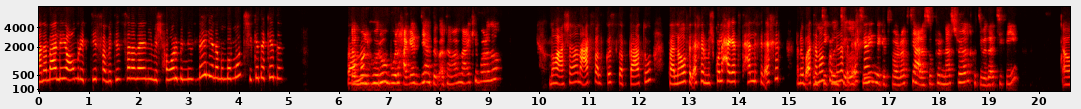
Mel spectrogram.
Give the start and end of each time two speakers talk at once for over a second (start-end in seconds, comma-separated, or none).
15.5-16.7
